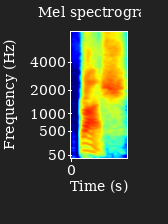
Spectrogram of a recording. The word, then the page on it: ruche: American English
